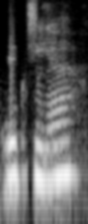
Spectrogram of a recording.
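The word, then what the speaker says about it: 家: চিয়া চিয়া। চিয়া। অনেক সময় একটু জিয়ার মতো উচ্চারণ হয়।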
